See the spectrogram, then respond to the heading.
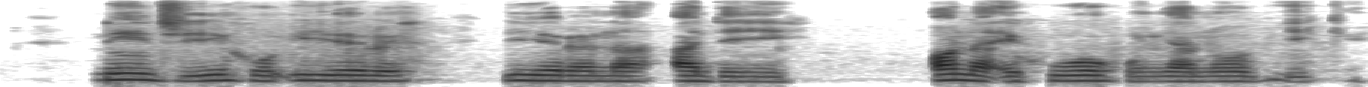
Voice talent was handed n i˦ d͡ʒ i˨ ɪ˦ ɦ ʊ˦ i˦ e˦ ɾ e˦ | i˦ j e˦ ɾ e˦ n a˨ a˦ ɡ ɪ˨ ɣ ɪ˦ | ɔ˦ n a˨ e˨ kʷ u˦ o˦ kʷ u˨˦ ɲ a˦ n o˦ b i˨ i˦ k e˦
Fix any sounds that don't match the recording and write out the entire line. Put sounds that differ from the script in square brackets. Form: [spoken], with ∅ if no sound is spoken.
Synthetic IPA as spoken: n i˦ d͡ʒ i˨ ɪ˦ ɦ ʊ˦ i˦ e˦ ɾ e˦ | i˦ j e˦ ɾ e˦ n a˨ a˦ [d] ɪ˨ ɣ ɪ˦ | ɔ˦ n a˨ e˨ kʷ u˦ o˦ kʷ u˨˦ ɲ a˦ n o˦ b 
